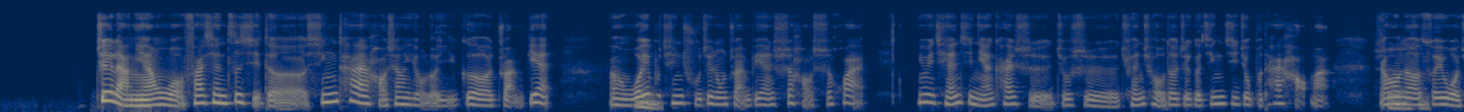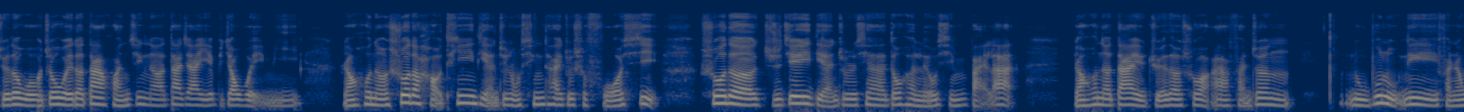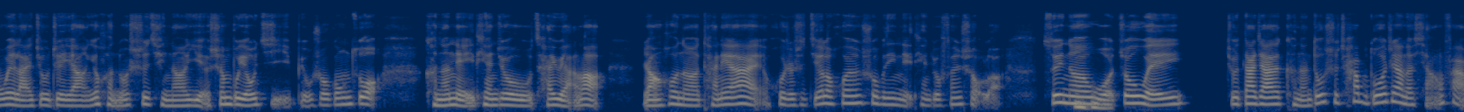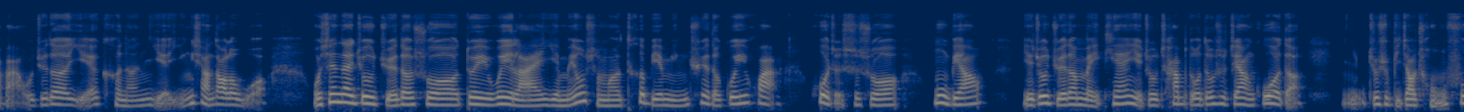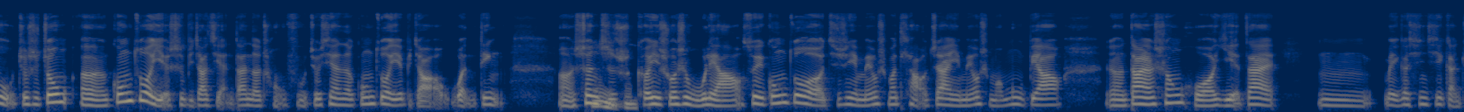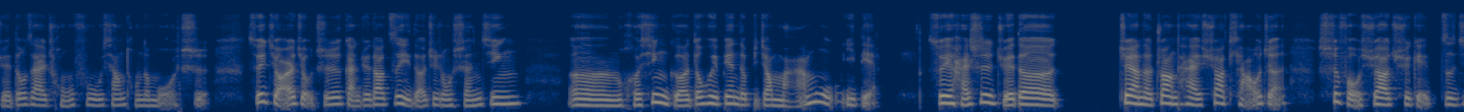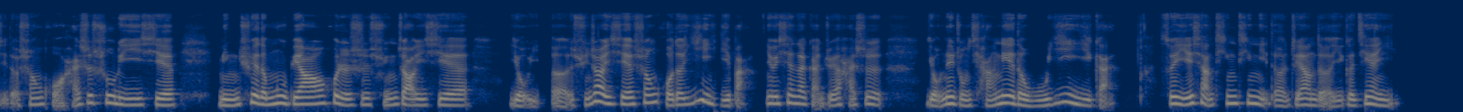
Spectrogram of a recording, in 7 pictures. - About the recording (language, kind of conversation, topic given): Chinese, advice, 我该如何确定一个既有意义又符合我的核心价值观的目标？
- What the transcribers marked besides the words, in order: lip smack; other background noise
